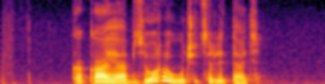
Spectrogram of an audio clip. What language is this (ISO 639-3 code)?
rus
